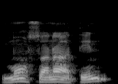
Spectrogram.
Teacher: মহ হাটাকে একটা আমরা হামস করবো এখানে, সোয়াটাকে ডিপ করে মহ সোয়া বলবো, সিন যেন না হয়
